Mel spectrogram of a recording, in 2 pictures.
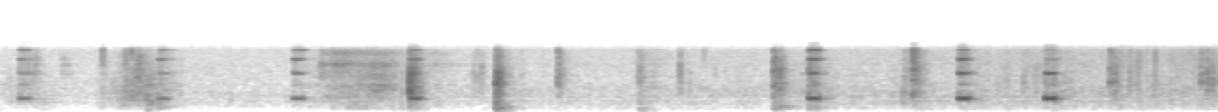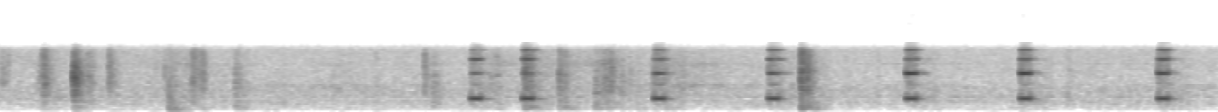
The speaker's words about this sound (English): Okay. Just so you know, if the fucking thing starts beeping again, I will break something.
